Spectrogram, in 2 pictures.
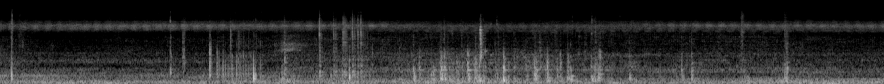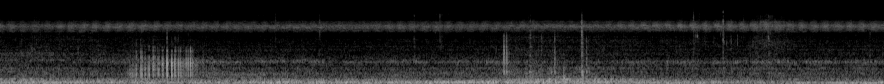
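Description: Steady high-pitched buzz of insects from the surrounding mangroves, with a low rumble of wind and water underneath. Scattered clicks and knocks of tackle being handled in the boat come between about two and six seconds in.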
